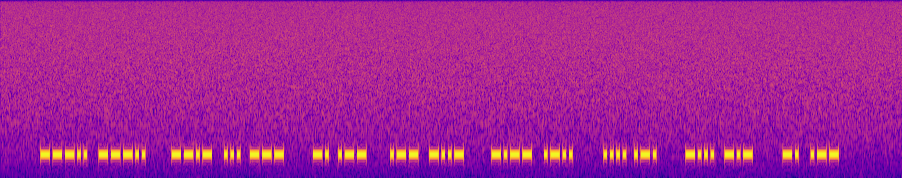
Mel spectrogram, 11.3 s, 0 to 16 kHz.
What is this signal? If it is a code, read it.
Morse code, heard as a keyed tone, hand-sent with a paddle, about 30 wpm, 500 Hz. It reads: 88 QSO NW WX YL HR BK NW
